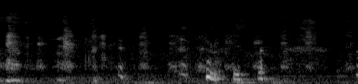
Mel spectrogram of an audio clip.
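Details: Shih Tzu dogs at play, giving a run of short, clipped yips and whimpering squeals in quick bursts, mixed with panting, indoors, with a voice talking faintly in between.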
